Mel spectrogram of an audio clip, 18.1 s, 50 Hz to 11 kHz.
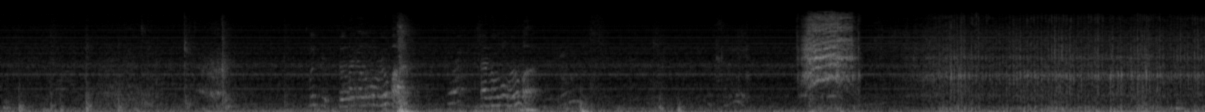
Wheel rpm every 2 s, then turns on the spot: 0, 0, 0, 0, 0, 10, 30, 20, 20.
12-18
